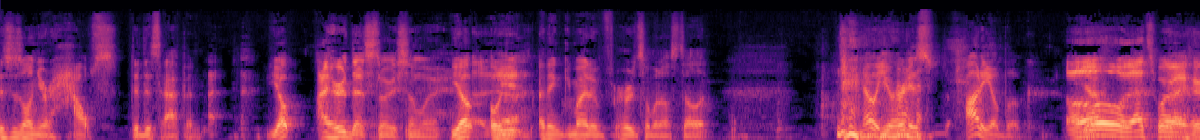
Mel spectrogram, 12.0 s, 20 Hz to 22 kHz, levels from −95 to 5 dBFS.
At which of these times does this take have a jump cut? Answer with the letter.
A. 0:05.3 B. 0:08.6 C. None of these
C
